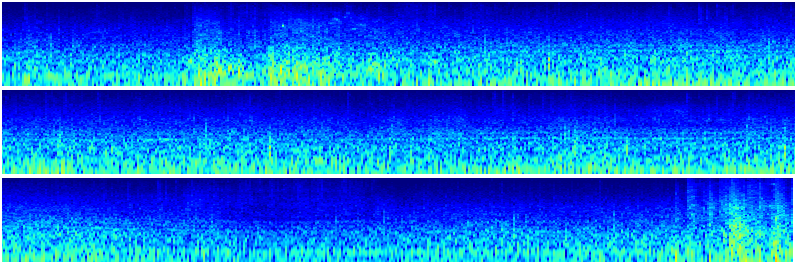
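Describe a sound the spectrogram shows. A car engine hums steadily as the car drives over rough ground.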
